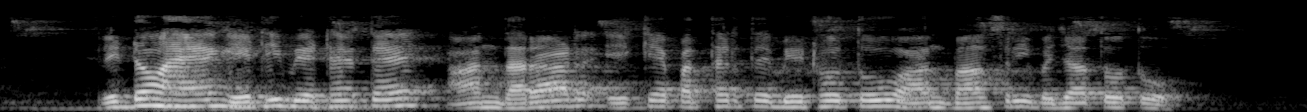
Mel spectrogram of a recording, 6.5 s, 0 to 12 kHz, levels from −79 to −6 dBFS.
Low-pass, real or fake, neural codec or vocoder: 7.2 kHz; real; none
